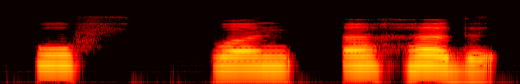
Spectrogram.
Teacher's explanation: آپ نے فا کا پیش ایسا لگا مجھے پڑھا ہی نہیں، کف ون سنائی دیا مجھے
